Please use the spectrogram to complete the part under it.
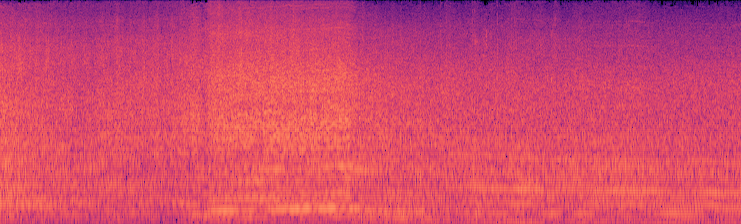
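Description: Race cars on a short track oval at Lucas Oil Raceway in a national tour event, engines droning steadily with harmonic whine, swelling briefly mid-clip as cars pass, loud and continuous with no talk.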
